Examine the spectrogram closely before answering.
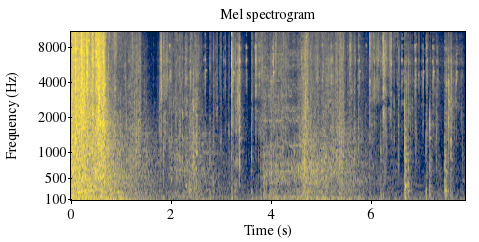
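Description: Footsteps patter on a stone floor.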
